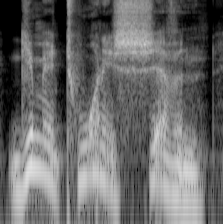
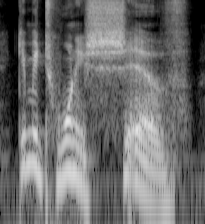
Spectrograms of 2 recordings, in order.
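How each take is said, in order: First: Put-on customer, softer, "twenty-seven" said in full. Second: Put-on customer, "twenty-seven" ending as "twenty-sev"; "seven" cut to "sev". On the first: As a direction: order "twenty-seven" as the customer, both syllables of seven. Customer says full number. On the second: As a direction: drop the last syllable of "twenty-seven".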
